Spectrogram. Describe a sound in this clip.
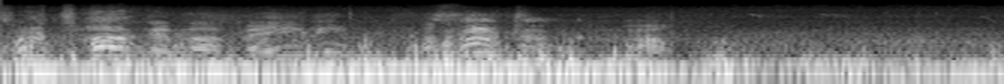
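A young man speaks up close, with animation.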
